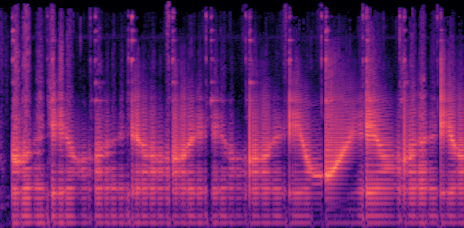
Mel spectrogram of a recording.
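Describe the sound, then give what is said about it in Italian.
A jaw harp twangs in a fast, driving techno-like rhythm, played by mixing taps on the reed with the breath; its buzzing drone wahs up and down with sweeping vowel-like pitch glides and sharp plucked accents, loud and steady with no voices. “E la cosa interessante è che poi puoi andare a fare dei giochi tra colpetto sulla lamella e il respiro, quindi andare anche a fare dei ritmi un po' stile techno, tipo...”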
